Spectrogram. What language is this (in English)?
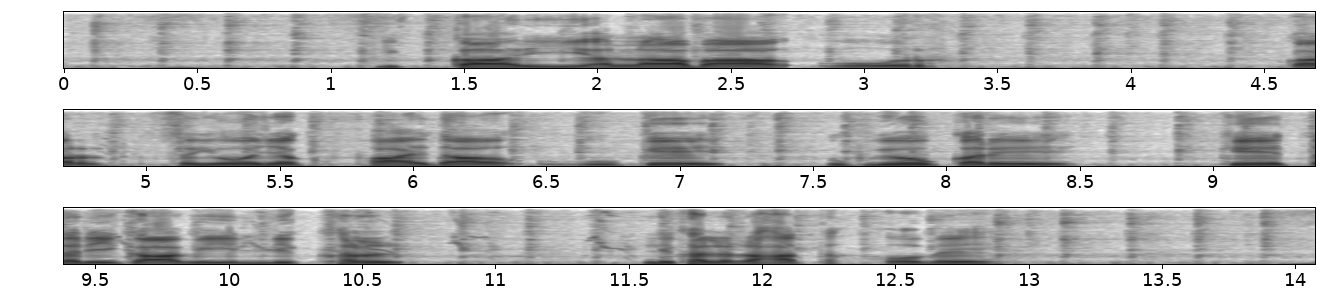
Bhojpuri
